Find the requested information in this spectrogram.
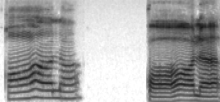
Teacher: نہیں، قوف کو موٹا کرنا ہے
